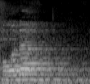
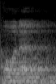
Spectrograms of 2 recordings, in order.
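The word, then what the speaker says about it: honour: Honest इस तरह से ओनर एच ओ एन ओ यू आर ओनर ये होनर नहीं होता है। इसमें एच क्या रहेगा? साइलेंट रहेगा।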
